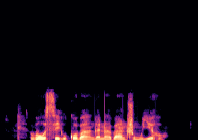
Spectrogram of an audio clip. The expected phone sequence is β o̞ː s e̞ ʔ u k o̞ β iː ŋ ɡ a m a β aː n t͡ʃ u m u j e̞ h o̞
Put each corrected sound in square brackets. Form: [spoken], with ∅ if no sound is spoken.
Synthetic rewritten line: β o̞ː s e̞ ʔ u k o̞ β [aː] ŋ ɡ a [n] a β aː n t͡ʃ u m u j e̞ h o̞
